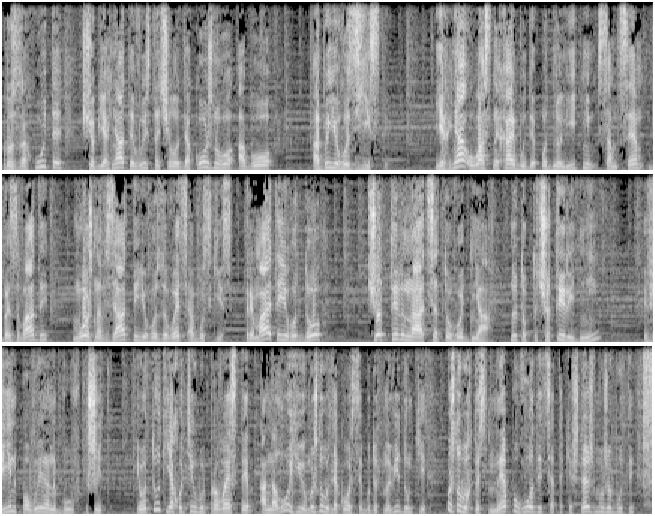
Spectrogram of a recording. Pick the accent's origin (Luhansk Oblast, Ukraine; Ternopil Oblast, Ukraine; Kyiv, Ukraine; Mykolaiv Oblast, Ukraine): Kyiv, Ukraine; ми, кияни, наприклад, кияни, ми живемо в цій культурі, де ми не рубаємо курам голову, там, не колим кабана, там, і ще щось там, ну, тобто ми не живемо таким життям, ми все купуємо готове.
